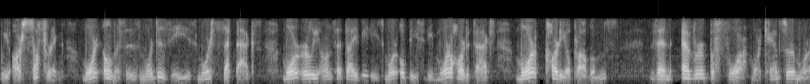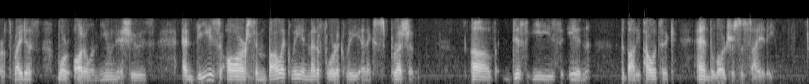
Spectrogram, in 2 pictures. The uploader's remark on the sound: Today is a chance for listeners to call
